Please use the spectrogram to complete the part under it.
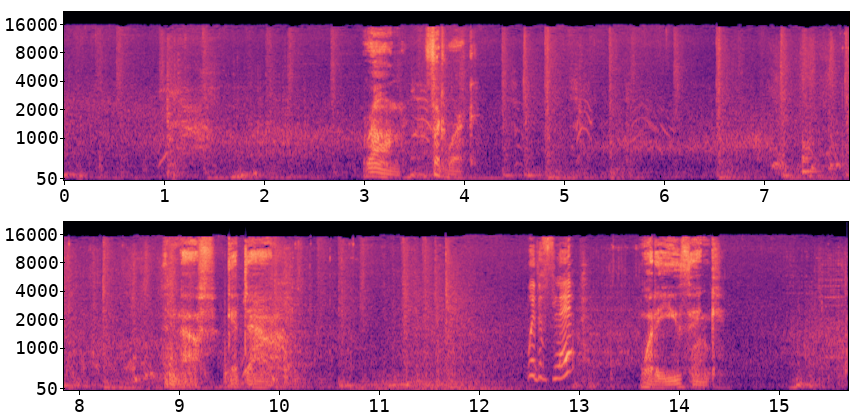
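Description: A middle-aged man speaks gruffly and close by.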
